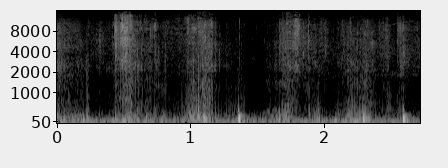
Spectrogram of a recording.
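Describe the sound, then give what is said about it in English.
Crunching of Blaze Doritos tortilla chips as they are chewed: a few sharp, crisp crunches at irregular intervals, fairly faint, with no talking. “Trying out some of these Blaze Doritos.”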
